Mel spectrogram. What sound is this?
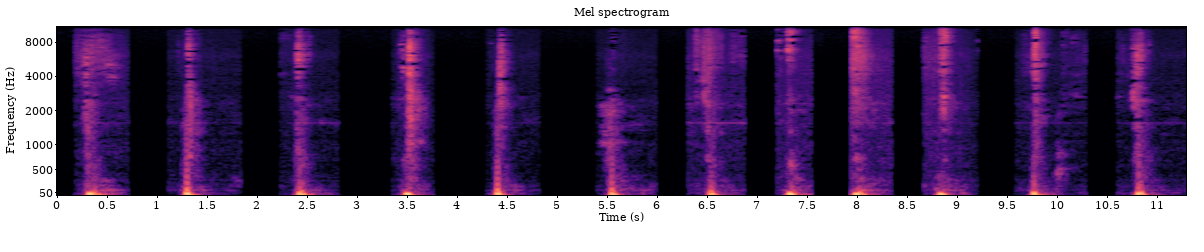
dh woosh collection
I whipped a plastic ruler in front of my microphone. Wasn't as cartoony as I wanted, but I did what I could. Is there a way to make it sound more cartoony?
